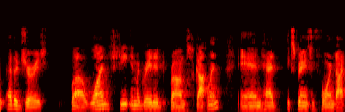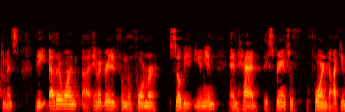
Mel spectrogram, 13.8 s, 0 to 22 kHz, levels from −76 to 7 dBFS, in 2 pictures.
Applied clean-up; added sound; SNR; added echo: neural mask model DeepFilterNet 3.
